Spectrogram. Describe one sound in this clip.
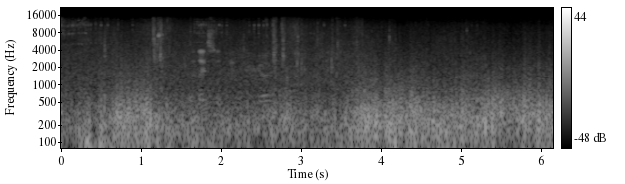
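A river rushes and gurgles over rocks nearby.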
